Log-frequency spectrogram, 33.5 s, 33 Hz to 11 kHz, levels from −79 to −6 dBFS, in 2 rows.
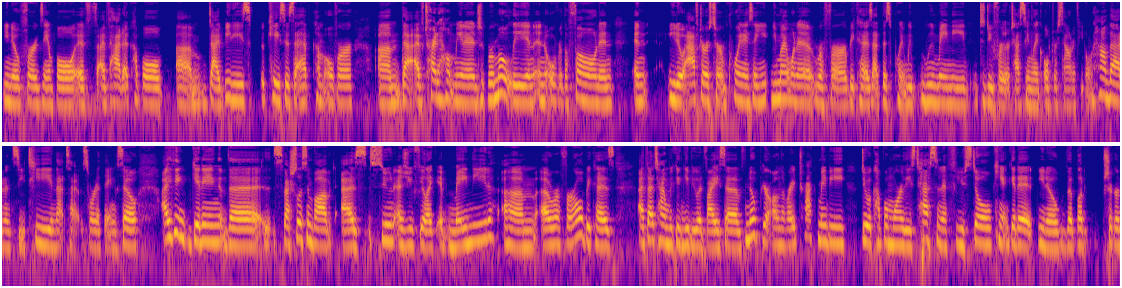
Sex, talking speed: female, 225 wpm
